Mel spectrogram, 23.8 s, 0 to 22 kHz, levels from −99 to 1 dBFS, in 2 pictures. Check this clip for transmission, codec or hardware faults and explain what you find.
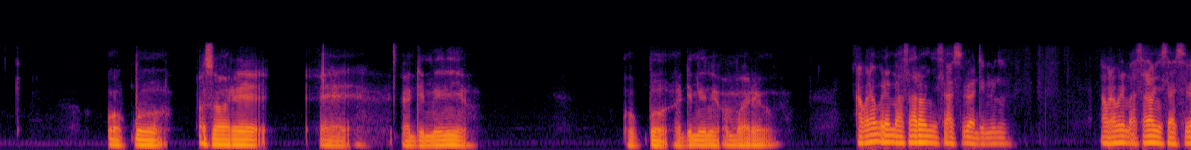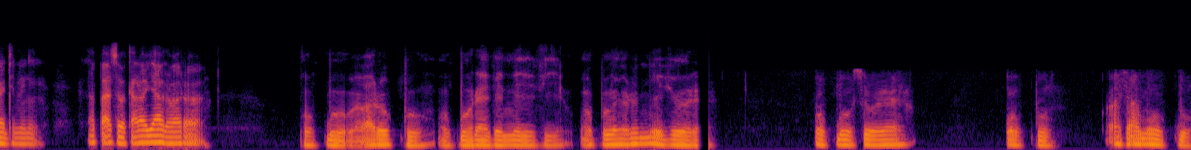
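Three faults stand out in this speech: a stretch at the wrong speed, a handover gap, and a fallback to narrowband.

From 8.34 to 13.96 s there is a section at the wrong speed. It plays 1.36 times too fast. Pitch rises by about five semitones. The voice sounds high and hurried. This likely comes from playback or editing against the wrong clock, which shifts speed and pitch together.

From 18.88 to 19.00 s there is a handover gap. The voice fades within a few tens of milliseconds and the line goes silent for 120 ms. The call was switching networks, so no speech frames arrived. Whatever was said then is gone.

From 19.0 s to the end there is a fallback to narrowband. Before this, the call ran on the AMR wideband (HD Voice) codec. Its light coding sound fits 12.65 kbit/s. Afterwards nothing is heard above 4 kHz. The voice turns duller and rougher, which points to the 7.4 kbit/s narrowband AMR mode.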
